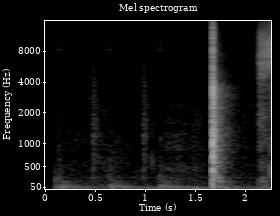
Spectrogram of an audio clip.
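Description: A single sharp hand clap about a second and a half in, with faint low background noise and small ticks before it.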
